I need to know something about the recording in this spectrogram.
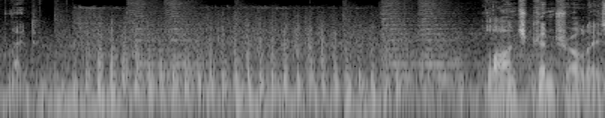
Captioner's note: helicopter whirring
